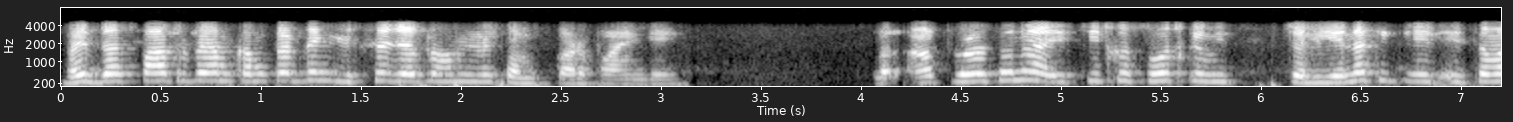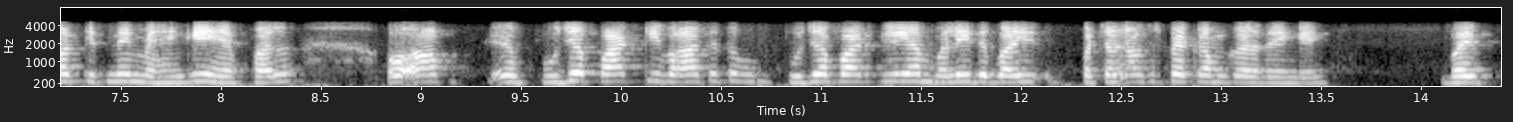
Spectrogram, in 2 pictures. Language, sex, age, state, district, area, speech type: Hindi, female, 60+, Uttar Pradesh, Sitapur, rural, conversation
